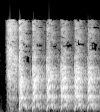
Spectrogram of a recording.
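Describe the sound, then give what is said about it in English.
A person imitates a dog barking, giving a loud, quick, evenly spaced run of many short barks with no other talk. “She said I had to bark.”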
